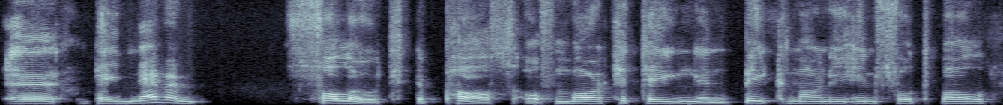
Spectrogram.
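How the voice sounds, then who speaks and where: Man, from Switzerland, mellow dark voice, emphatic, repetitive phrasing, football talk, dry sound. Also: on the high side, slow, no echo. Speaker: guest, businessman and former football player. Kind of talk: animated opinion talk about football.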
